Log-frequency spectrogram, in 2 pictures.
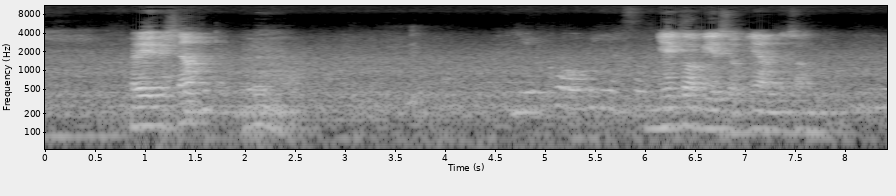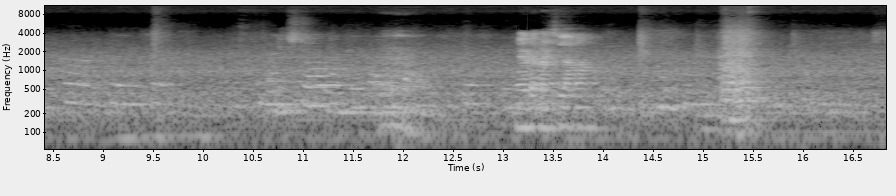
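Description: A middle-aged man speaks calmly and slowly into a close microphone, with pauses.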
